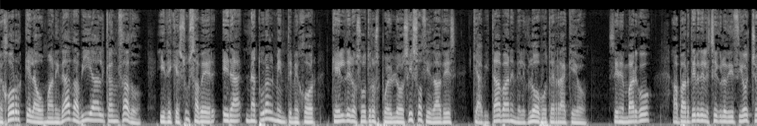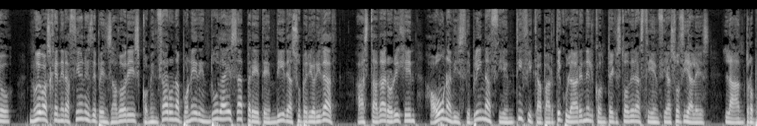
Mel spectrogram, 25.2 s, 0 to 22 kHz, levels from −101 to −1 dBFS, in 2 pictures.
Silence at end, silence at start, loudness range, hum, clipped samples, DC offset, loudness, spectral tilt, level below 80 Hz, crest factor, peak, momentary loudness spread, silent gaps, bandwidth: 0 s; 0 s; 2 LU; none; under 0.1%; under 0.1%; -23 LUFS; -6 dB/octave; -32 dBFS; 14 dB; -6 dBFS; 5 LU; none; 16.5 kHz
